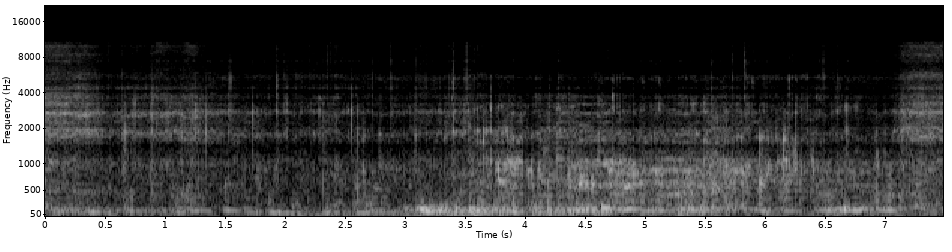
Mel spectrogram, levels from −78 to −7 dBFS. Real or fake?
fake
